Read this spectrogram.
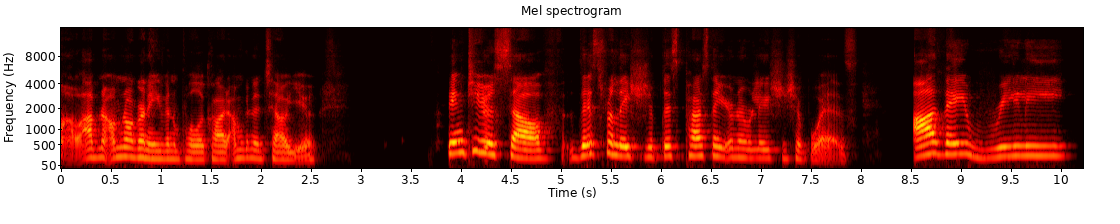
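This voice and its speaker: Woman, tarot reader, voice going hoarse. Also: medium pitch. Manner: rambling, advice-giving, speaks straight to viewers. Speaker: tarot reader and live-stream host. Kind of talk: live-stream spiritual Q&A, answering chat questions.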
